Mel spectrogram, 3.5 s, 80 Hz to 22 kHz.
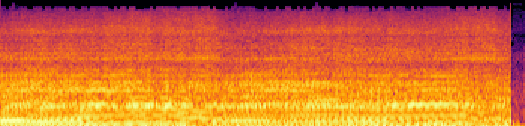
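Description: A Yamaha R15 V3 motorcycle engine revs loud and close, its pitch dipping briefly mid-burst and then climbing again, with no one talking.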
